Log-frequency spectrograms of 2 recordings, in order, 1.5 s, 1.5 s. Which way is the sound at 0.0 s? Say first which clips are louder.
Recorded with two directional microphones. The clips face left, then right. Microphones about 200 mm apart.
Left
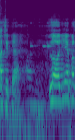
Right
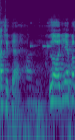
Left 3 dB; 60° left (ahead or behind).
